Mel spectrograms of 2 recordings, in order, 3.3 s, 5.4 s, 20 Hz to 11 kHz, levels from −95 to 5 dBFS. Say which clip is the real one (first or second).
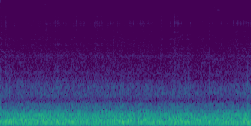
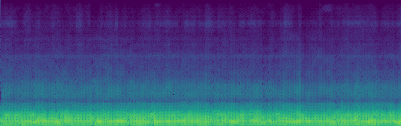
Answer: first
